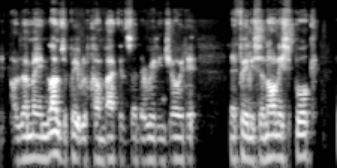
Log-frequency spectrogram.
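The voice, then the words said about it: Slow drawling accent. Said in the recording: “people want to listen to my drawl”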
